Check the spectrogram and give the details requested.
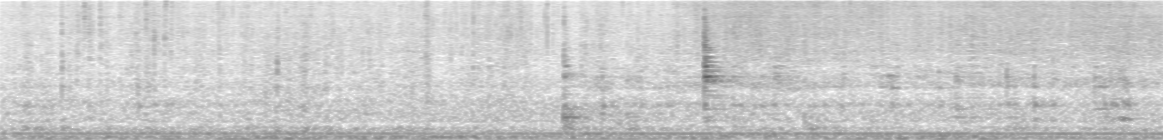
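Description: Onion, tomato and meat sizzling in a pot on a gas camping stove as whole spices and bay leaves are tipped in and stirred. The sizzle gets a little louder about three and a half seconds in, with a single clack, over a steady low hum.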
